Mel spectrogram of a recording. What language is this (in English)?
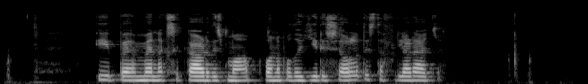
Greek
